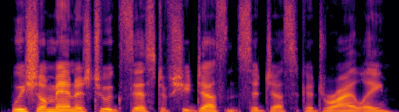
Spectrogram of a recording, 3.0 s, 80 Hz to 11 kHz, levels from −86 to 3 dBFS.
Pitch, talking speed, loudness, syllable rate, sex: 145 Hz, 220 wpm, -21 LUFS, 6.1 syllables/s, female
